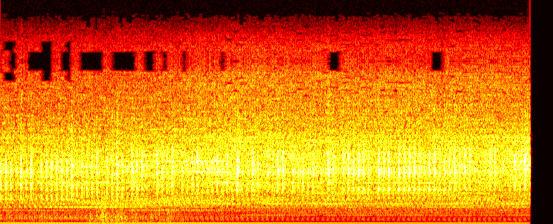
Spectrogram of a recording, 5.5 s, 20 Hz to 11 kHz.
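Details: 2005 Subaru Impreza 2.5RS flat-four, 100k miles: sharp, hard knock about four times a second over idle, loud and regular; teardown showed a bad #1 rod bearing, and the engine was replaced with a used one.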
